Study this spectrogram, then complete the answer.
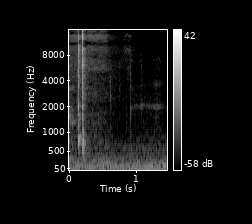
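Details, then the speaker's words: GE refrigerator after replacing control board: two quick doubled clicks about 1.5 s apart with no compressor hum; compressor not starting, owner suspects the new board is also bad; loose and broken wires found earlier. "See that clicking? That means this board is messed up as well. It's not supposed to be making that noise. Yeah. See, it's not kicking on because that is the problem."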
